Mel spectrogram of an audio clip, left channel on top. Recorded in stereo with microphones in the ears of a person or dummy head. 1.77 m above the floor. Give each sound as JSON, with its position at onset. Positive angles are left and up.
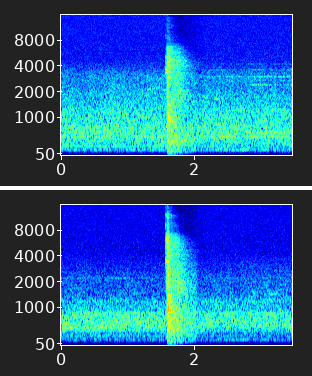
{"t": 1.6, "sound": "a gunshot", "side_deg": -30, "distance_m": 0.8}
